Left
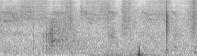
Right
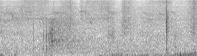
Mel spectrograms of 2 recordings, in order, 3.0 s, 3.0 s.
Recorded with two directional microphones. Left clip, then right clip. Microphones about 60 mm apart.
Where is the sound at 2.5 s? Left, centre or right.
Centre.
